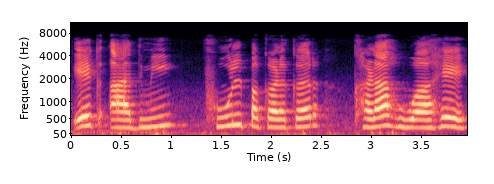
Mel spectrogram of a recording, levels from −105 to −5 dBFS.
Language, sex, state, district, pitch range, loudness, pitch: Hindi, female, Madhya Pradesh, Bhopal, 240-285 Hz, -15 LUFS, 260 Hz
